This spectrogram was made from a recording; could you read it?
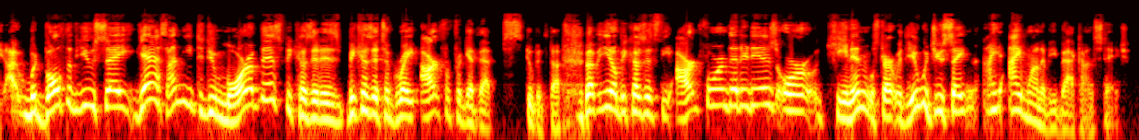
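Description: A man's voice: high voice, sing-song, brisk, few pauses, slightly rough. A man hosting an interview podcast over a video call, talking in an effusive, rambling, digressive way. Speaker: podcast host.

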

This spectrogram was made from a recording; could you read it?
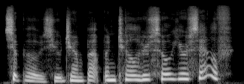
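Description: A woman voicing a merry, kindly minister's wife in a storybook, gentle and reassuring. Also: on the low side, very animated, unhurried, slightly rough, no room sound, studio quality, heavily acted.

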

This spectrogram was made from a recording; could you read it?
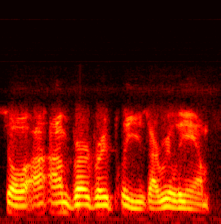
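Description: A man calls in to a sports radio show and talks earnestly, his voice squeezed thin by a phone line. He rambles, restarts and fills gaps with "uh", and his voice sits in a middle pitch in a dry, close sound. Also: fast, dry recording. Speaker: athletic director guest.

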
